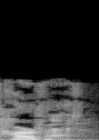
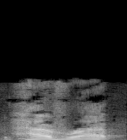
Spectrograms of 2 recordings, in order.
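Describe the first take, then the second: First: The name starts with har and sounds like harvat. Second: The name sounds like the words have rat. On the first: The speaker calls it right. "It's Harvat" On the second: The speaker calls it wrong.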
